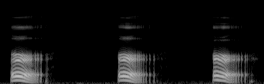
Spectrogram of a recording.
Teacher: the tongue is curling up and backward trying to point to the back of the throat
